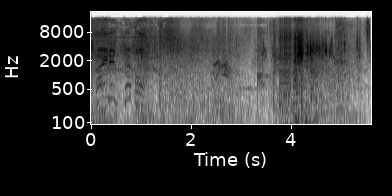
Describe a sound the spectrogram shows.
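An energy beam hums and crackles.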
